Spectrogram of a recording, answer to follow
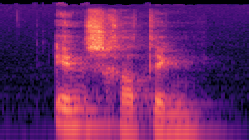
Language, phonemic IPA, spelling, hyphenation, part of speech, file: Dutch, /ˈɪnˌsxɑ.tɪŋ/, inschatting, in‧schat‧ting, noun, Nl-inschatting.ogg
- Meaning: assessment, estimate, estimation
